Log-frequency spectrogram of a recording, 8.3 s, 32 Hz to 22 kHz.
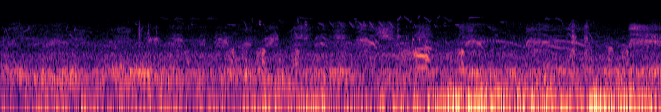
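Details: Greylag geese with young in the Cotswold Water Park, Gloucestershire, on 4 May 2022 honk and chatter over one another, mixed with thin high peeping notes, above a steady low rumble of wind.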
